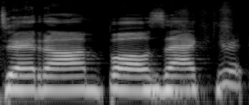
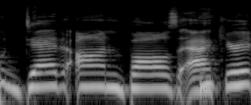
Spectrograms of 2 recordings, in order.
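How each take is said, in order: First: It is said in an imitated movie-character accent. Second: It is said in the speaker's ordinary accent.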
